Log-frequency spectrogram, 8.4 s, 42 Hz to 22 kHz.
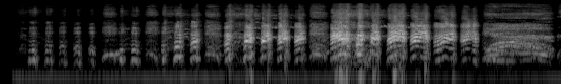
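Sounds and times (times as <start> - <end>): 
woman laughing evilly: 0.3 - 7.2.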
